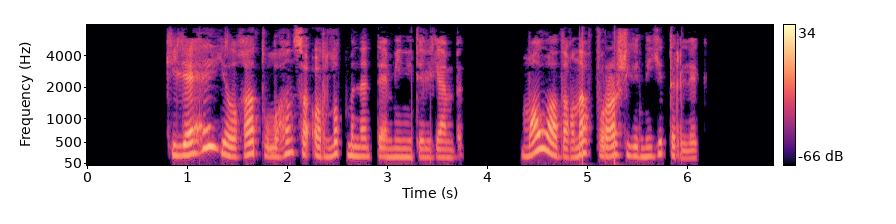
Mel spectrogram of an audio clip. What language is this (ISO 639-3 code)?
bak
